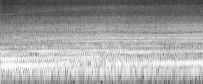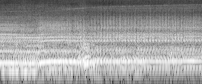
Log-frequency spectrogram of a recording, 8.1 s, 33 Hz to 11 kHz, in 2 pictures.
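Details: Drag pass (10.29 @ 144 mph), flat out near 6500 rpm: engine stumbles and crackles as it runs out of fuel; datalog lean spike to 15:1, injector duty 100%; new fuel level sender misadjusted. Backfire from lean fuel starvation.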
